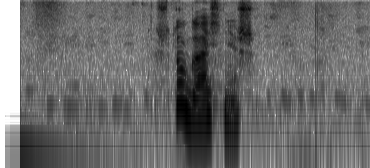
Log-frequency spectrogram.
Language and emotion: Russian, sad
